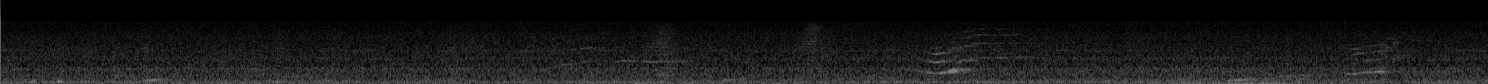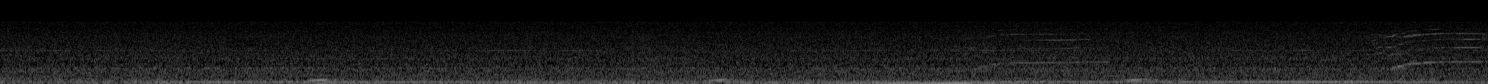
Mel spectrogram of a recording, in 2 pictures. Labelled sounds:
5.5	5.8	humpback whale, 0.80 to 1.0 kHz
9.2	10.3	humpback whale, 0.96 to 4.1 kHz
13.5	13.9	humpback whale, 1.9 to 2.4 kHz
24.9	25.8	humpback whale, 0.96 to 4.2 kHz
28.8	29.7	humpback whale, 0.80 to 4.4 kHz

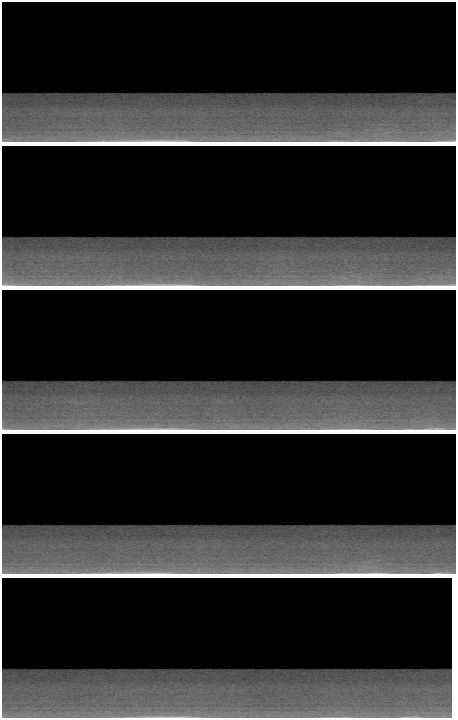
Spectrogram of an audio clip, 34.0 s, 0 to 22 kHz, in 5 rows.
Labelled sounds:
11.8	12.1	humpback whale, 1.1 to 1.3 kHz

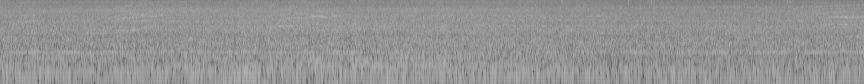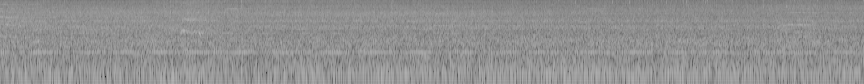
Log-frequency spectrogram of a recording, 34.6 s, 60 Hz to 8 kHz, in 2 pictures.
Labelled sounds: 2.3	3.1	killer whale, southern resident, 1.7 to 5.6 kHz
5.5	6.6	killer whale, southern resident, 1.7 to 3.7 kHz
16.3	17.5	killer whale, southern resident, 1.0 to 3.9 kHz
20.8	21.4	killer whale, southern resident, 1.0 to 3.1 kHz
32.9	33.6	killer whale, southern resident, 0.92 to 3.8 kHz

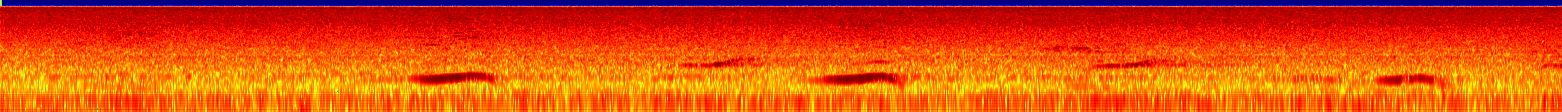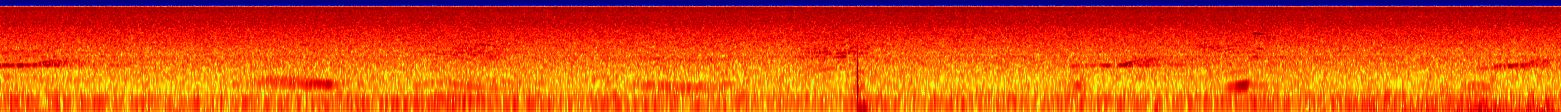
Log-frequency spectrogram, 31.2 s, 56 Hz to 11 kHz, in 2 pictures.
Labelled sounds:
10.4	10.7	humpback whale, 0.96 to 1.2 kHz

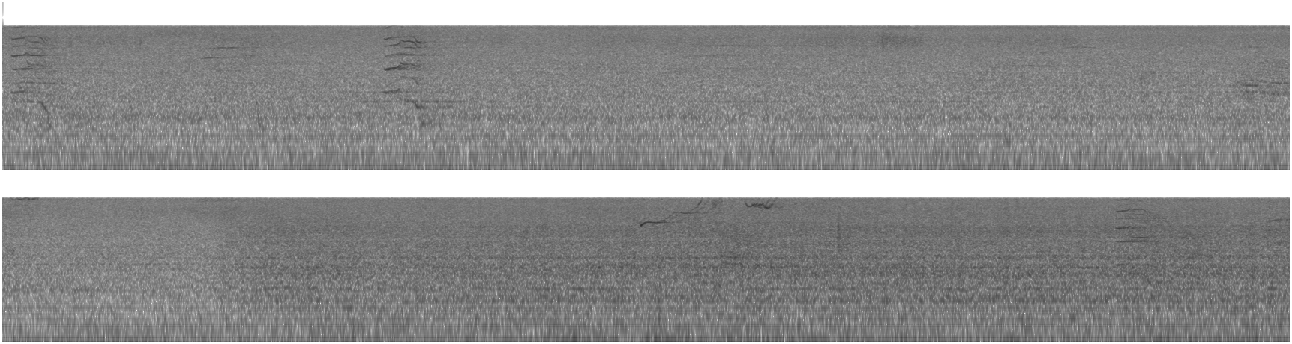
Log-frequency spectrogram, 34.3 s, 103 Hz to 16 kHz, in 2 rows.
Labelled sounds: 0.0	0.7	killer whale, southern resident, 0.63 to 7.5 kHz
2.6	3.2	killer whale, southern resident, 2.0 to 5.0 kHz
5.0	5.7	killer whale, southern resident, 0.66 to 7.6 kHz
25.5	26.8	killer whale, southern resident, 3.1 to 7.8 kHz

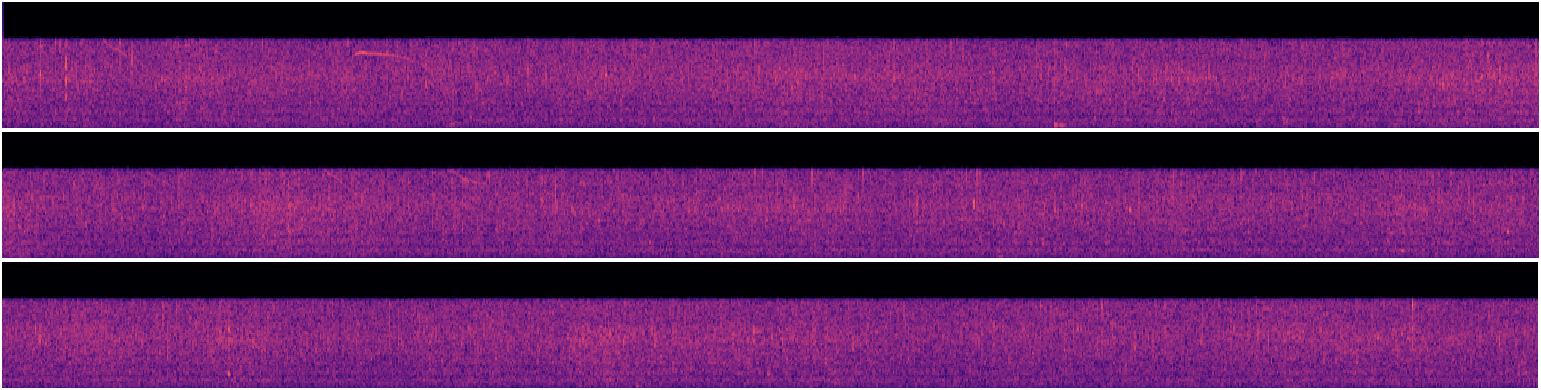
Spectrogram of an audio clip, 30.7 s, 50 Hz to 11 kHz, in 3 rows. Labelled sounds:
2.3	2.8	killer whale, 5.6 to 6.7 kHz

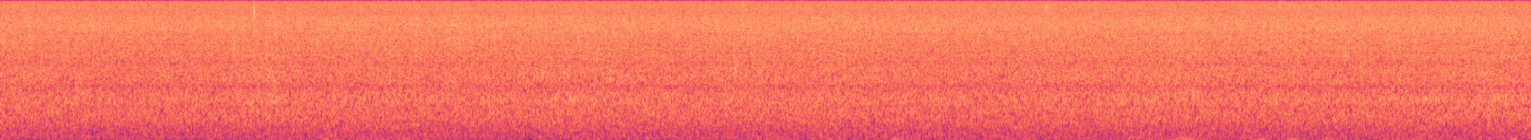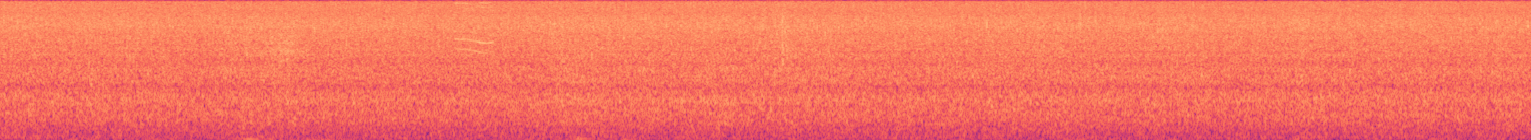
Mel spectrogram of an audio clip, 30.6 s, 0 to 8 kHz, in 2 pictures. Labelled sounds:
19.9	20.3	Pacific white-sided dolphin, 2.4 to 3.4 kHz

